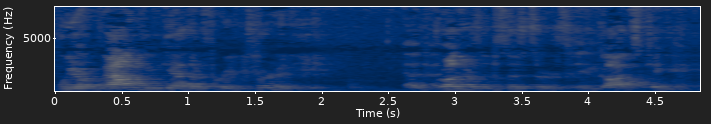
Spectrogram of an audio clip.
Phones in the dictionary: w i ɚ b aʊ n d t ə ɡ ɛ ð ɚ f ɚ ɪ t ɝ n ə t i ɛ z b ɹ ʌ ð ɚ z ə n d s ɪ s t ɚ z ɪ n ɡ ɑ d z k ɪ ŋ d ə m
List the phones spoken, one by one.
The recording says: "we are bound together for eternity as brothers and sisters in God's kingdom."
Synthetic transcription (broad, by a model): w i ɚ b aʊ n t ə ɡ ɛ ð ɚ f ɚ ɪ t ɝ n ə t i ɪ z b ɹ ʌ ð ɚ z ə n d s ɪ s t ɚ z ɪ n ɡ ɑ d z k ɪ ŋ d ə m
